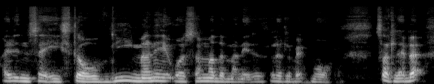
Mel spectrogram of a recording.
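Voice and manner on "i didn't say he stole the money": "the" stressed and said as "thee". Shown as a demonstration. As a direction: lean on "the", pronounced thee. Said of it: "change the emphasis on the".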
